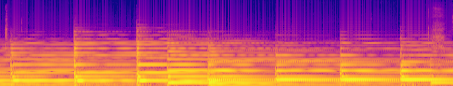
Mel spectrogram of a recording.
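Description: Piano music with no singing: slow chords, a new chord or note struck about once a second.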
